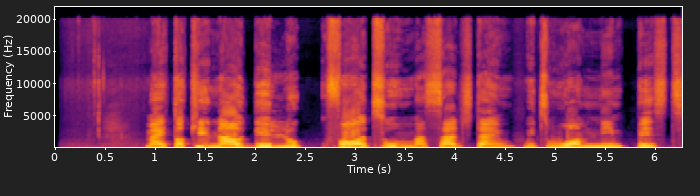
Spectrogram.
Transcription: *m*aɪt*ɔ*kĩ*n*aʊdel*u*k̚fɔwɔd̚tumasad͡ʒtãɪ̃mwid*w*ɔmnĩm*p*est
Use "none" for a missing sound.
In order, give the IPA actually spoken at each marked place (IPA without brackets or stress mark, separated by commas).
m, ɔ, n, u, w, p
